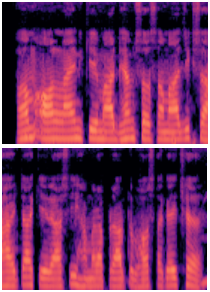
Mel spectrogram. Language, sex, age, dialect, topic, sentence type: Maithili, male, 18-24, Southern/Standard, banking, question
